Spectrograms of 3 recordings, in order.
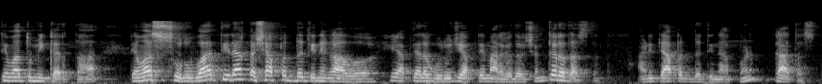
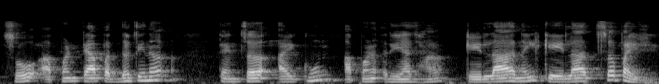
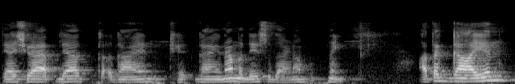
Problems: background sounds at intervals, continuous background conversations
